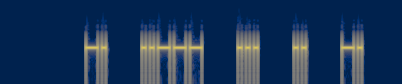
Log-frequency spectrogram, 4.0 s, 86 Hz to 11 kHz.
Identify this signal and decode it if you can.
Morse code, heard as a keyed tone, about 30 wpm, spaced as for 17 wpm, 700 Hz. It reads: N2SIN
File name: Lesson 14g - Number 2 - Call Signs 30wpm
